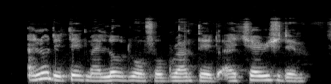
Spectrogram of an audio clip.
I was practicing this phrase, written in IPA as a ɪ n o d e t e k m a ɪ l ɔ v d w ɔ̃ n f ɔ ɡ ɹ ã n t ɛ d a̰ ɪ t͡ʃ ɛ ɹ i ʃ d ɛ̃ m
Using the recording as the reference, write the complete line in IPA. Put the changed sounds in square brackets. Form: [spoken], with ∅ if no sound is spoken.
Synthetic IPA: a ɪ n o d e t e k m a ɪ l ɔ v d w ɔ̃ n f ɔ ɡ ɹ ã n t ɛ d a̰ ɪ t͡ʃ ɛ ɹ i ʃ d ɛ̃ m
